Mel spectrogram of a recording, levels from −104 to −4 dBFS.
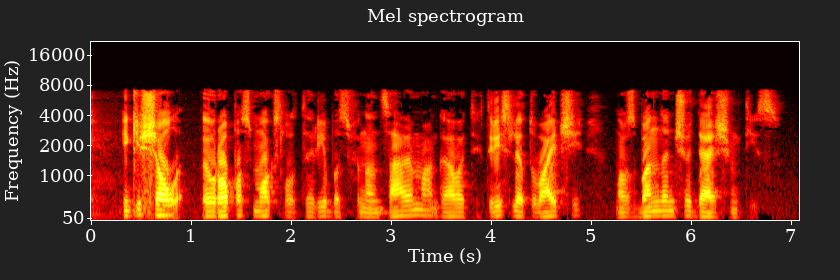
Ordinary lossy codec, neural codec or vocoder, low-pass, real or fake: MP3, 48 kbps; none; 7.2 kHz; real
